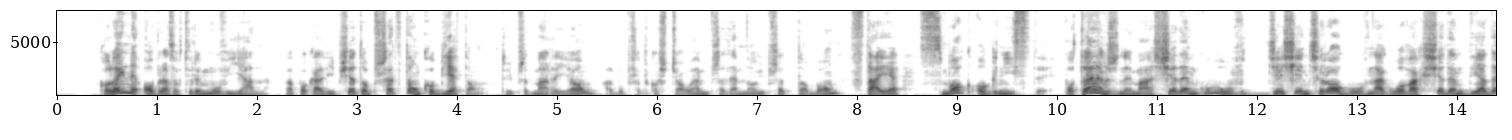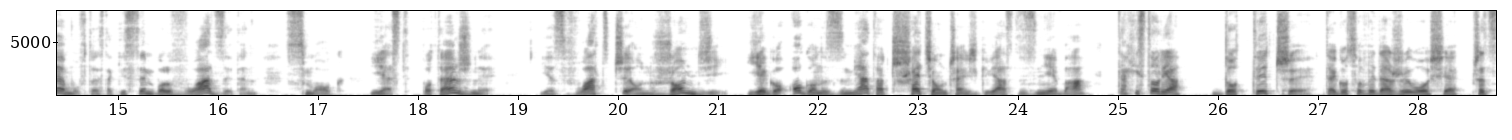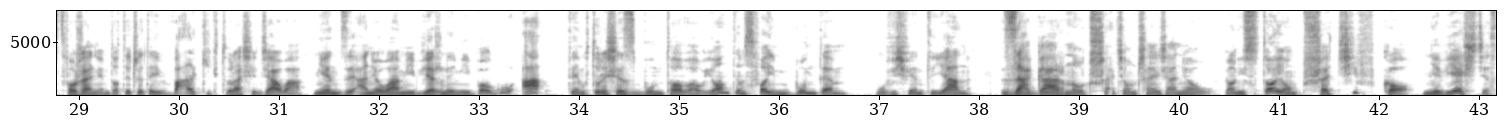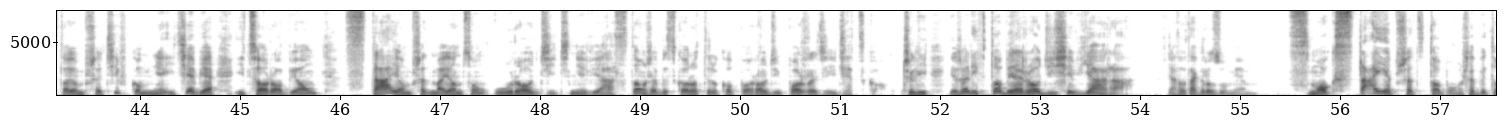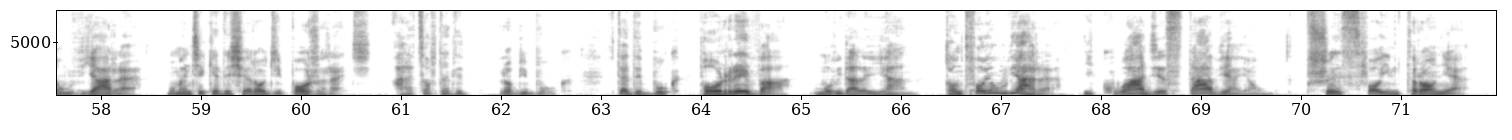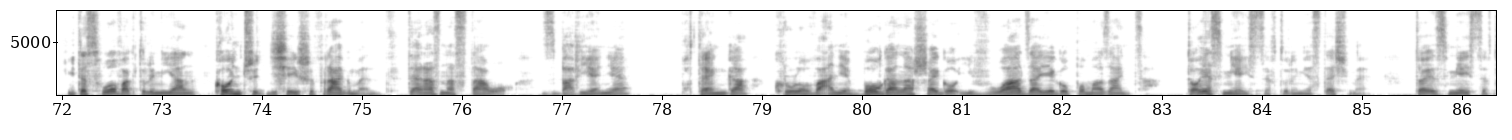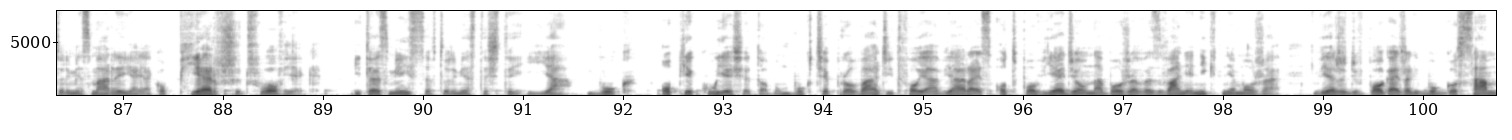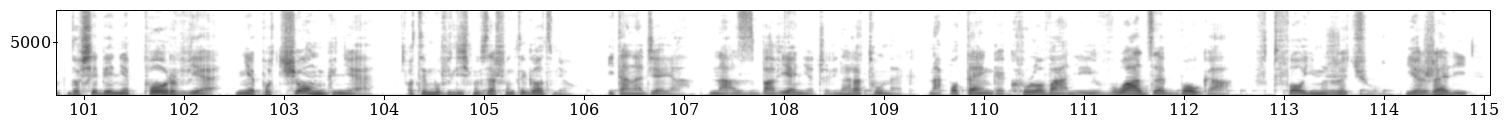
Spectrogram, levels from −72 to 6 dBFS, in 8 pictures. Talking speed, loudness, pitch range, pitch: 135 wpm, -26 LUFS, 110-155 Hz, 125 Hz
